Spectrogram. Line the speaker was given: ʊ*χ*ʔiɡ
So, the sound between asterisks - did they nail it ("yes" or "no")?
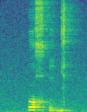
yes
